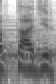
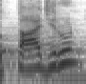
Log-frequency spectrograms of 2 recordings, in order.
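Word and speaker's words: تاجر: Actually standard Arabic में ताजिरुन लिखते हैं, लेकिन जब अरब आपस में या किसी से बोलते हैं तो वो ताजिरुन आखिर का प्रोनाउंसिएशन नहीं कुछ करते हैं, ताजिर।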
